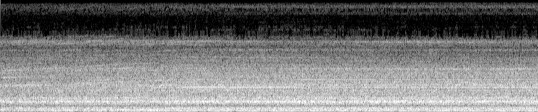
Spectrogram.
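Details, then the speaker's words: Washing machine running empty on rinse and spin gives a steady low, rough droning growl; drum is not loose, owner suspects bad motor bearings; growling noise during spin. "Yeah, that sounds like bad bearings. Only that the drum, the bearing is not that bad, so the drum is not loose or anything, but it just makes that growling noise."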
